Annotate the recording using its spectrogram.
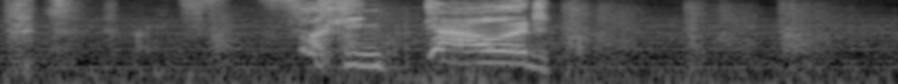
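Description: Another man shouts angrily from a distance.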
